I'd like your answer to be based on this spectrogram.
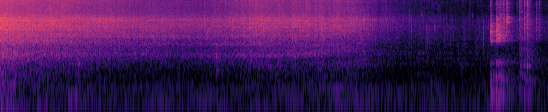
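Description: Thinly sliced garlic and dried red chillies sizzle steadily in hot oil for a tempering, a dense frying hiss that fades gradually, followed near the end by a few clanks of a utensil against the pan.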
